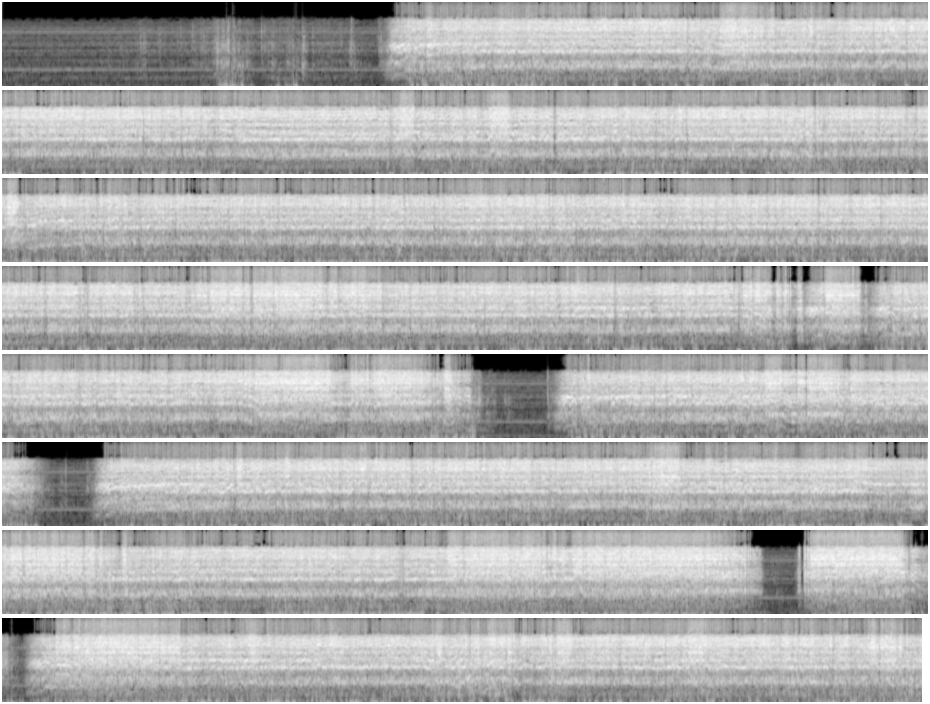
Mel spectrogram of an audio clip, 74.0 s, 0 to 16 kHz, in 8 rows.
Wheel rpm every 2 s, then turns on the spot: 0, 40, 220, 220, 230, 230, 210, 220, 230, 220, 240, 230, 230, 230, 230, 230, 230, 140, 180, 170, 150, 160, 140, 120, 220, 230, 220, 210, 230, 230, 200, 70, 140, 210, 220, 230, 230.
none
